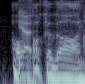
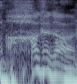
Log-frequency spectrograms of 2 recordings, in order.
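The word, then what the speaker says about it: Ó hEochagáin: Is it a Hockagon or O'Higgagon? – No, you go back to the first one. You got it perfect there on that one, Mick. Hockagon. – Hockagon.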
